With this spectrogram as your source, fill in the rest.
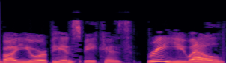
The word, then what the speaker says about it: Reuel: Reuel, with the first syllable strong accented, is nearer to the true pronunciation.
